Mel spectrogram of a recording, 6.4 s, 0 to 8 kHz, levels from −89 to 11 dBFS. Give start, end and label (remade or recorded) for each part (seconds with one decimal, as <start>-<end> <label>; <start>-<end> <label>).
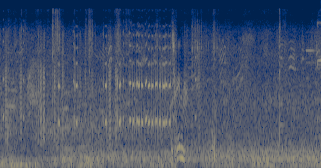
0.0-1.1 recorded; 1.1-4.6 remade; 4.6-6.4 recorded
